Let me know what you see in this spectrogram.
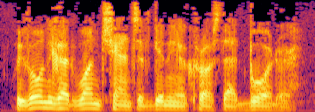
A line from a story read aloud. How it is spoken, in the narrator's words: said Scott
